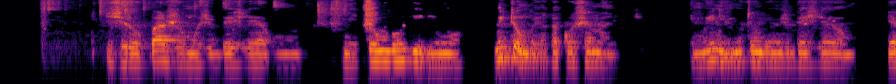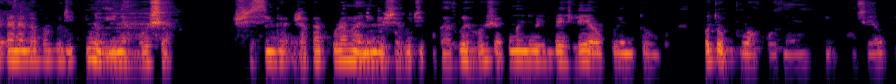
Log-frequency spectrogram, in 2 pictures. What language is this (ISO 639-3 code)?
ndc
